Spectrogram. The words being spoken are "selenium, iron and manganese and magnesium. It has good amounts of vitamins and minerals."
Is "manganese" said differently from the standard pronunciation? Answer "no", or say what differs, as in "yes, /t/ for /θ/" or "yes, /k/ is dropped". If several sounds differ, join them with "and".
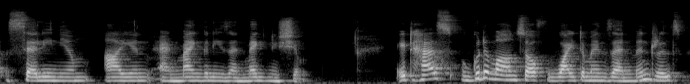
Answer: no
